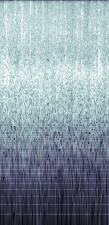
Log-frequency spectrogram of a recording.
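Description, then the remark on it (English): A crowd applauds steadily, many hands clapping in a dense, even wash of sound that holds at a consistent level for a couple of seconds with no voices on top. “Can y'all give them a giant round of applause?”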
